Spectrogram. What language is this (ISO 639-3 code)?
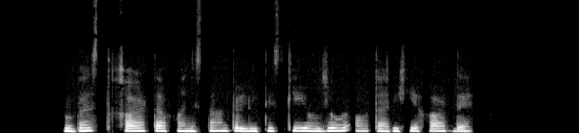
pus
